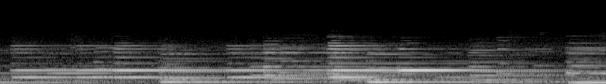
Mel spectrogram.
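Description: Stage electronic keyboard playing a slow instrumental introduction: sustained chords over a held bass note, moving to a new chord every couple of seconds.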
